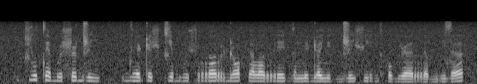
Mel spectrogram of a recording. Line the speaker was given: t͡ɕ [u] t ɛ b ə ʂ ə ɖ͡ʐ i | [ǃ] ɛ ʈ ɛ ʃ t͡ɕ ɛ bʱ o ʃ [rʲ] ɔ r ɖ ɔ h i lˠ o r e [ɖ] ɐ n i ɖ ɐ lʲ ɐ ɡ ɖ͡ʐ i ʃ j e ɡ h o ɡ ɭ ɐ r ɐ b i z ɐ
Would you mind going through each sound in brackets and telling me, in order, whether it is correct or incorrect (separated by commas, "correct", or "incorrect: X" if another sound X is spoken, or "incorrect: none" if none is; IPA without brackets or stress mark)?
incorrect: o, incorrect: dʱ, incorrect: r, incorrect: ɡ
